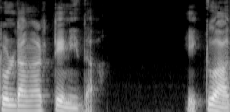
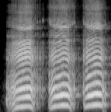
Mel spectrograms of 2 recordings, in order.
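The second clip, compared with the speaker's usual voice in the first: dismayed stammer; 10 semitones higher than usual. A narrator's reading.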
